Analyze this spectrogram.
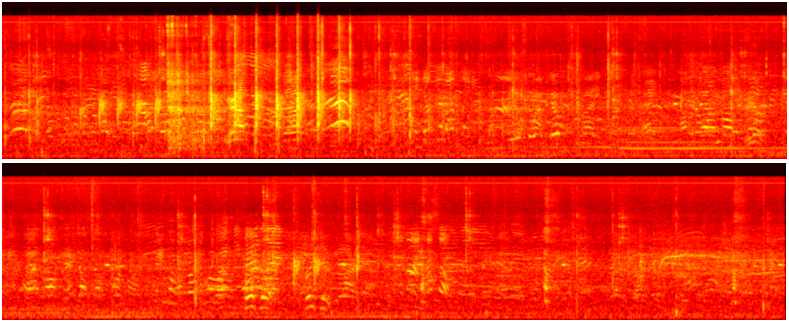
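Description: Young women call out and cheer across an open field.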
